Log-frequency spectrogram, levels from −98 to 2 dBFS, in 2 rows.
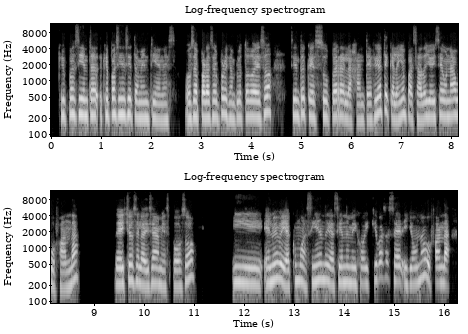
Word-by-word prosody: Qué 220 -1 -1
pacienta 225 +1 +3
qué 230 -1 +1
paciencia 230 0 +3
también 200 -1 -1
tienes. 185 -1 -5 0.2
O 200 - 0
sea, 210 0 +5
para 205 0 +6
hacer, 205 0 0
por 240 +4 +1
ejemplo, 195 -1 -2
todo 210 +2 +1
eso, 240 +6 +3 0.3
siento 225 +1 0
que 215 -2 0
es 195 - -6
superrelajante. 190 -3 0
Fíjate 260 +6 +3
que 195 - -1
el 190 - 0
año 220 +5 0
pasado 190 -2 0
yo 210 0 +2
hice 210 +2 0
una 215 +1 +2
bufanda. 195 +6 -1 0.7
De 210 0 +3
hecho, 240 +4 +1
se 235 +1 -3
la 200 -3 +3
hice 195 +3 -3
a 215 -1 +1
mi 200 -2 -5
esposo 190 +10 -4 0.7
y 215 -2 -1
él 215 +1 0
me 255 +2 +2
veía 220 -7 +4
como 240 +3 -4
haciendo, 230 +5 -2
y 235 - +1
haciendo, 220 +3 -2
y - - -3
me 220 - -2
dijo: 215 0 -5
"¿Y 210 - -5
qué 245 +6 -7
vas 275 +1 -5
a 275 - -9
hacer?", 235 -4 -2
y 215 - -4
yo: 210 0 -4
"Una 250 +8 -3
bufanda", 215 -6 0
215 Hz, 205 wpm, -21 LUFS, 200-230 Hz, 0.7 s, para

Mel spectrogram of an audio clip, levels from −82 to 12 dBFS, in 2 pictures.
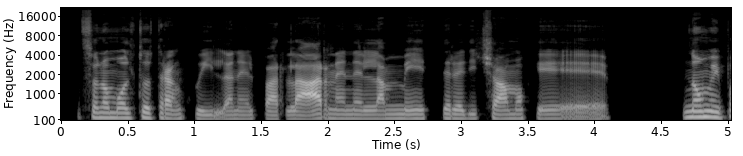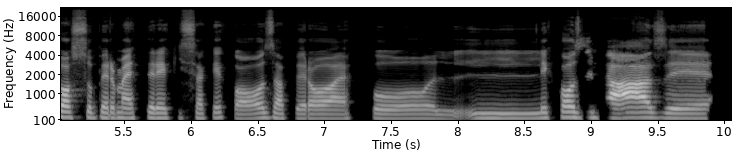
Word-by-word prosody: sono 175 -1 -2
molto 170 0 -2
tranquilla 150 -4 -4
nel 135 0 -9
parlarne, 135 +3 +3
nell'ammettere 145 +1 -5
diciamo 150 0 -2
che 145 - -6 0.6
non 195 +1 +4
mi 195 -3 +2
posso 190 0 +2
permettere 170 -1 0
chissà 165 -1 -7
che 180 +2 -7
cosa, 160 +2 -2
però 150 -1 -1
ecco 150 -1 -5
l 160 +2 -7
le 175 +1 -4
cose 185 -1 +1
base. 165 -3 +6
160 Hz, 125 wpm, -22 LUFS, 150-175 Hz, 0.6 s, base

